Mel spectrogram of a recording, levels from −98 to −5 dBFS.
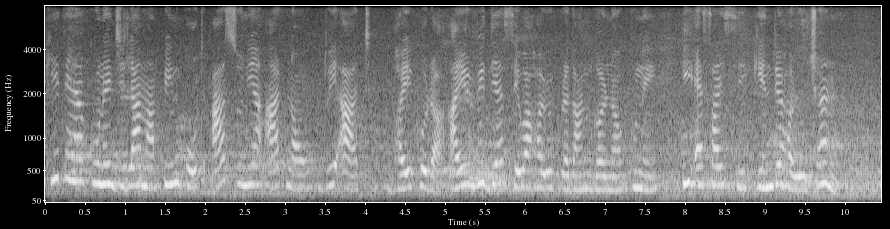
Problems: constant background noise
